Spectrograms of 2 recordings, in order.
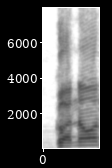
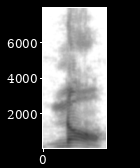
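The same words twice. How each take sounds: First: "गनो" with the silent G wrongly voiced as "ga-"; wrongly sounded G. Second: "नौ" as one syllable starting on N; silent G. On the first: Teacher shows students the misreading to avoid, "गनो" with G sounded. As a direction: say "गनो" with an extra hard G syllable before the N. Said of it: "इसे गनो नहीं पढ़ना है". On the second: Teacher drills the correct pronunciation, "नौ" with silent G. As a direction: say "नौ" with no G sound before the N. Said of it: "जी मत लगा देना". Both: Shown as a demonstration.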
